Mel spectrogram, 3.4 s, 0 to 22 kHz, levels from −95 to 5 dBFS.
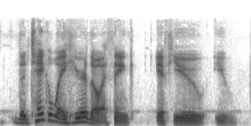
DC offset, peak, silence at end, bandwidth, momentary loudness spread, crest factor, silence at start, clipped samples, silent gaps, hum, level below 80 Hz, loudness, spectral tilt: under 0.1%; -2 dBFS; 0.2 s; 12 kHz; 12 LU; 18 dB; 0.2 s; under 0.1%; none; none; -46 dBFS; -20 LUFS; -5.5 dB/octave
